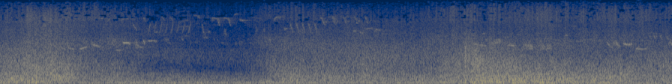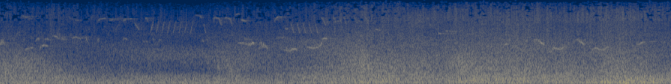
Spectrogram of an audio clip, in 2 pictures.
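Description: Birds chirping over a steady rushing background noise that swells and ebbs every several seconds.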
